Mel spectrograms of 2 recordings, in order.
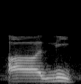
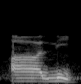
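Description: No difference in how they are said.

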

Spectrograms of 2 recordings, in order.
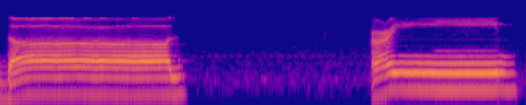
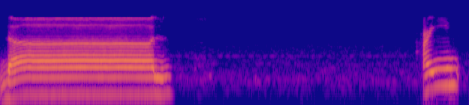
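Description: Both takes have the same delivery.

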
